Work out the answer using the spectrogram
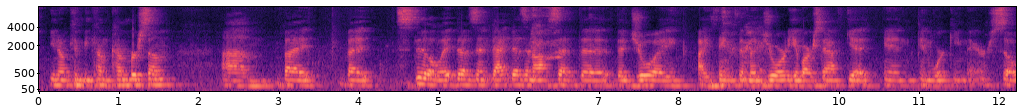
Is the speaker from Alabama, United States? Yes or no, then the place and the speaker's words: no; Overland Park, Kansas, United States; also born or lived in Blair, Nebraska; We're originally from the Midwest, was born in Blair, Nebraska, which is just north of Omaha. But have spent most of my time in the Kansas City area in Overland Park, Kansas.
